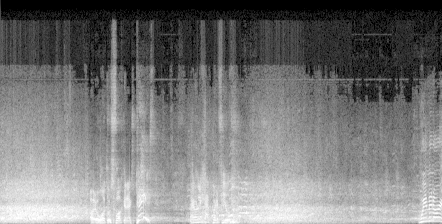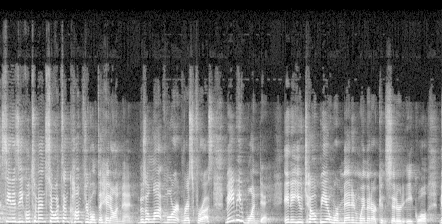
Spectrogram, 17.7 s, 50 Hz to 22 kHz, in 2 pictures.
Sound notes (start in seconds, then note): 5.5 audience laughs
